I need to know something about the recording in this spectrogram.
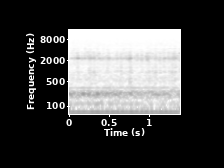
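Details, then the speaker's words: Setpower AJ30 32-quart portable car refrigerator/freezer running early morning: steady low compressor hum with a faint high squeak chirping on and off, loud enough to be heard through the house; battery pack also gets very hot. "you can hear this the squeaking throughout the house. It's early in the morning. It woke me up."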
